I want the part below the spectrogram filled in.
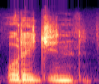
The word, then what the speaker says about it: Origin: Je moet die E laten vallen. Origin. Dat van origine.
